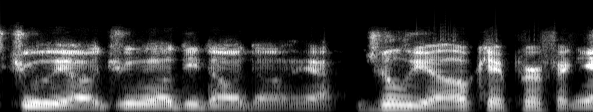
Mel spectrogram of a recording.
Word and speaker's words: Giulio di Dodo: Let me ask you, how do you pronounce your name, just so I'm not butchering it? It's Giulio di Dodo.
